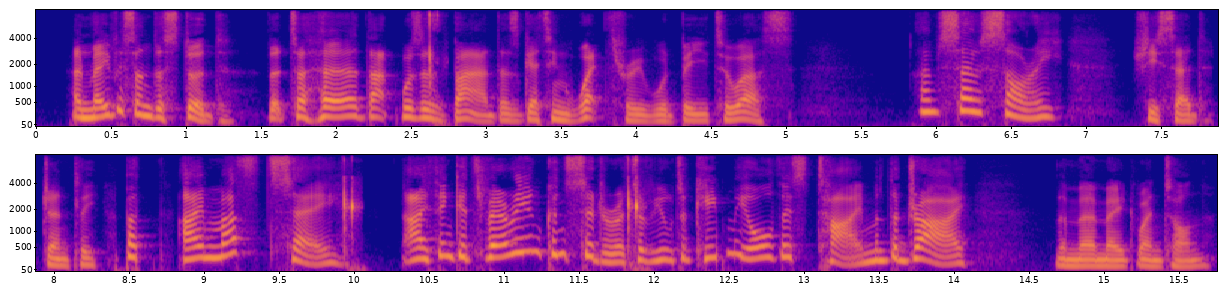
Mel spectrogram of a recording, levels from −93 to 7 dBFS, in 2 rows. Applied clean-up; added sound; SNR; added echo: neural mask model DeepFilterNet 3.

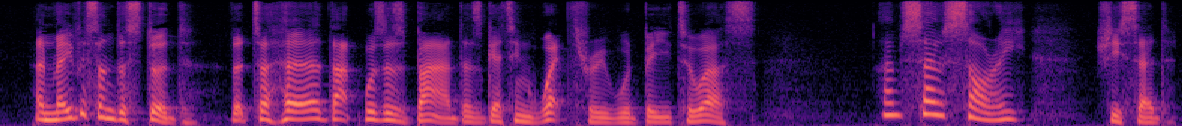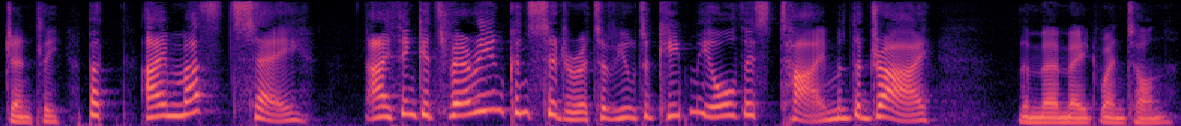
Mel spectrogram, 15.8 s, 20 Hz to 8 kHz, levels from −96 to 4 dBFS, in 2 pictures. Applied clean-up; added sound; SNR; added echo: none; none; none; none.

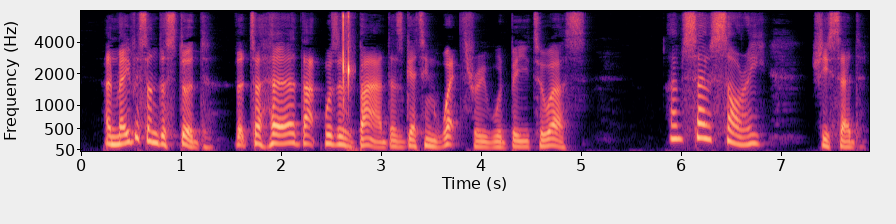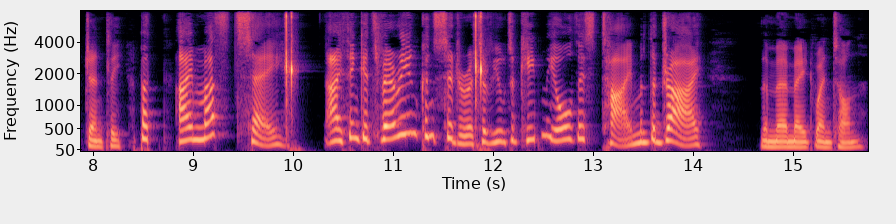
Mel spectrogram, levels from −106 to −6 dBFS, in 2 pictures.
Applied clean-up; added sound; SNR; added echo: classical method log-MMSE.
